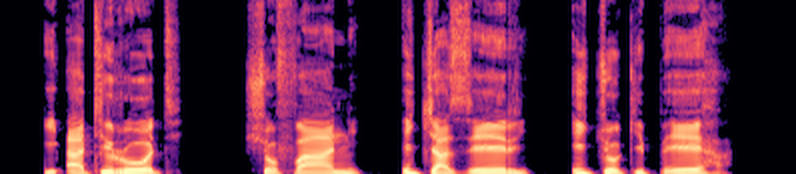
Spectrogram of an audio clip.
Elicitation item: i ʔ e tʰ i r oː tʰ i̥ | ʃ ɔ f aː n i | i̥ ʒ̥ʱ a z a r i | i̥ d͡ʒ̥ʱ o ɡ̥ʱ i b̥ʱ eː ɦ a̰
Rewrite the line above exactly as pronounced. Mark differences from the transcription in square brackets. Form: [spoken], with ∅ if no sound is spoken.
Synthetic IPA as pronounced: i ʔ [a] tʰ i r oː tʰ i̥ | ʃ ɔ f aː n i | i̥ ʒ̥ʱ a z [e] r i | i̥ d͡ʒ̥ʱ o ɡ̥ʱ i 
